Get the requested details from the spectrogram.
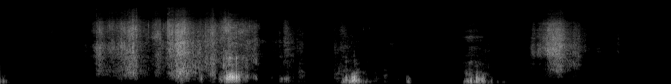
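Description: Cloth rustles and flaps as it is handled and unfolded.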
